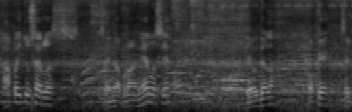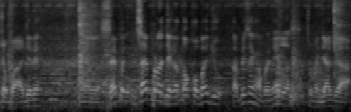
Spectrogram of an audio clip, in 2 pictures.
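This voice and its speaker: A man in his thirties from Sumatra, a branch manager telling his career story in a casual interview, relaxed and chuckling often with lots of fillers. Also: on the high side, quick pace, a loud crowd. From Sumatra, Indonesia. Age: 30s.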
